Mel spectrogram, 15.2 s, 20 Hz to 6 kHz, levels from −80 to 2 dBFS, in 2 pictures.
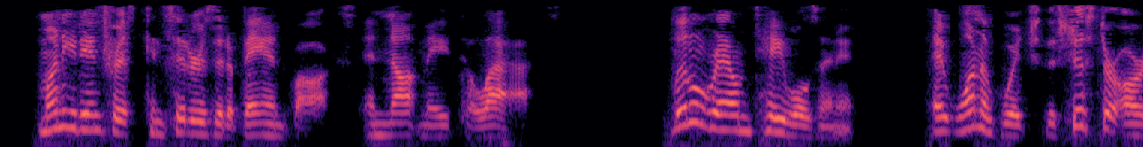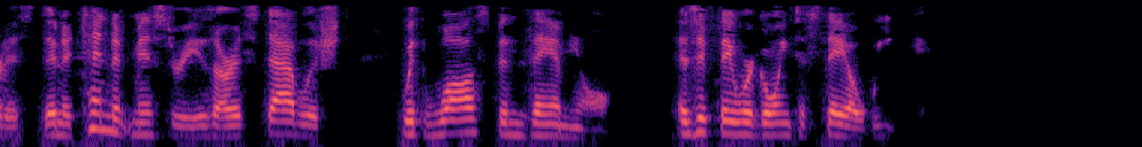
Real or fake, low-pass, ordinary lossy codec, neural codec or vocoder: fake; 5.4 kHz; MP3, 32 kbps; vocoder, 44.1 kHz, 128 mel bands every 512 samples, BigVGAN v2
